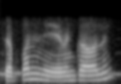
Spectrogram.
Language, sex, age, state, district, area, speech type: Telugu, male, 18-30, Andhra Pradesh, Eluru, urban, conversation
